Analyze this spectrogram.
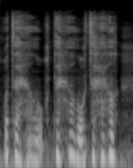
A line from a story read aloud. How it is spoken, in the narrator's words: was wheezing a new mantra somewhere behind us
